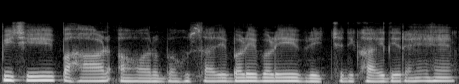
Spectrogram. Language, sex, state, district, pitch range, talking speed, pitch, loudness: Hindi, female, Uttar Pradesh, Jyotiba Phule Nagar, 145-160 Hz, 145 wpm, 160 Hz, -16 LUFS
